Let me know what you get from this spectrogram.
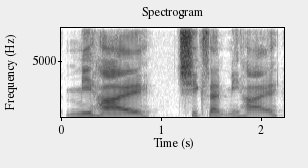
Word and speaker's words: Mihai Csikszentmihalyi: Well, I can tell you the scientist that I mentioned in the piece, Mihai Csikszentmihalyi. – You nailed that. Wow. – Yeah, it's kind of complicated how to pronounce his name.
